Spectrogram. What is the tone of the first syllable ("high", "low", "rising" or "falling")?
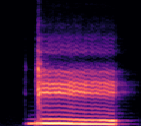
falling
